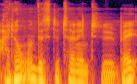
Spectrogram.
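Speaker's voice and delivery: whispered, hushed voice. Retelling what a guest said to the speaker: imitating someone whispering. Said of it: "he's whispering".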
